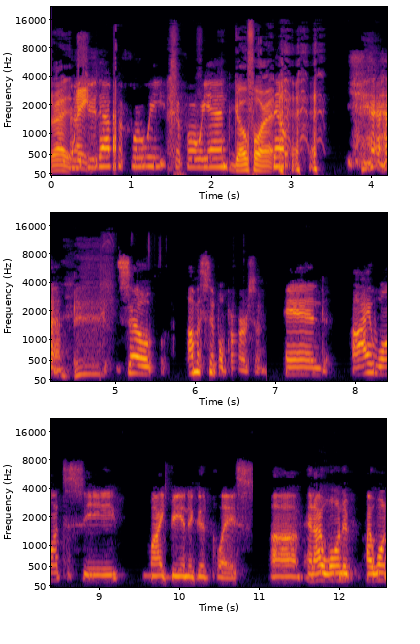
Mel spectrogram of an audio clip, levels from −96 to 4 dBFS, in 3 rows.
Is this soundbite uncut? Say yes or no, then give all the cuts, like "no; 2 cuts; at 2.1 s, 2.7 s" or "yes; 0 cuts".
no; 1 cut; at 9.8 s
